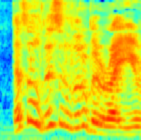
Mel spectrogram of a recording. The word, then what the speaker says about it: Ryu: It's Ryu, not Ryu. – No, I keep going back. – Hello, it's Ryu. Actually, the actual Japanese pronounce is Ru.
